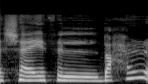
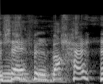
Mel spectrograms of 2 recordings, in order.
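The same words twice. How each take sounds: First: Said in the usual way. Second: شايف البحر in a full Arabic accent, fast and higher. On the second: Shown as a demonstration. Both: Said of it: "here's my Arabic accent".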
